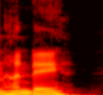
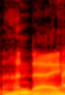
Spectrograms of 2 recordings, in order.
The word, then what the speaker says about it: Hyundai: I've pitched on Hyundai, which is why I know it rhymes with Sunday. And it's not Hyundai.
